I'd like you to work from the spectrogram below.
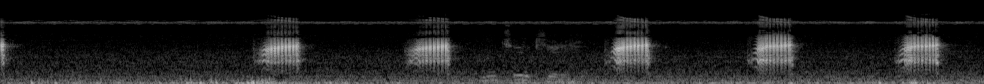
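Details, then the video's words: Backyard frog calling ahead of Hurricane Dorian; after a quiet couple of seconds, five short rasping croaks come at a steady pace of about one every two seconds, over a constant high-pitched whine and faint low background rumble. "Frog chilling in my backyard before hurricane Dorian and singing"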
